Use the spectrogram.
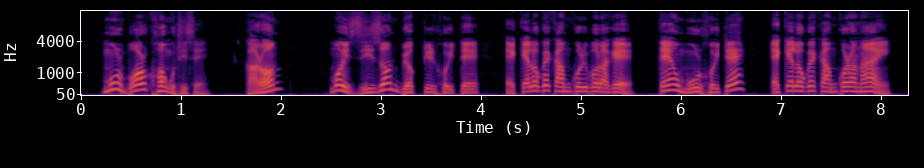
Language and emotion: Assamese, angry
